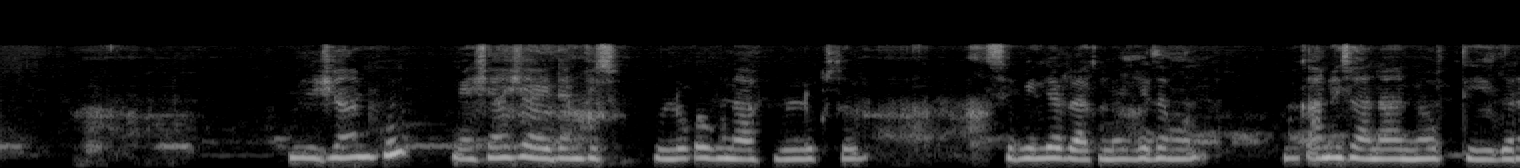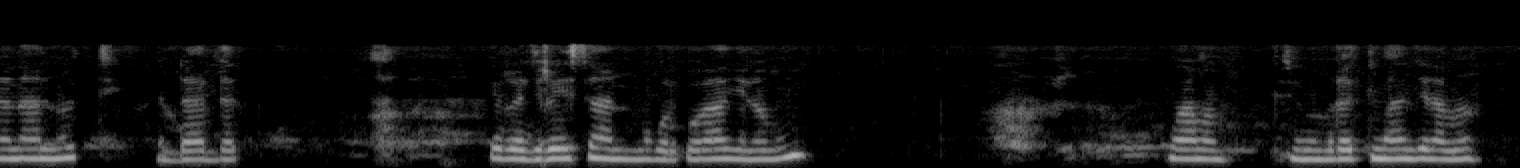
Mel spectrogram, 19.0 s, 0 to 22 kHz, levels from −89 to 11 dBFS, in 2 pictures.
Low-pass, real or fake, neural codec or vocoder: 7.2 kHz; fake; codec, 16 kHz in and 24 kHz out, 2.2 kbps, FireRedTTS-2 codec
